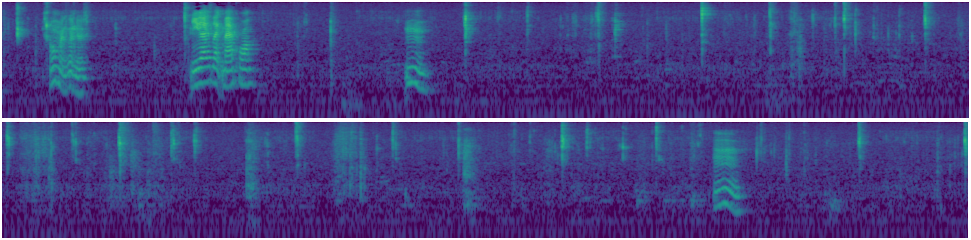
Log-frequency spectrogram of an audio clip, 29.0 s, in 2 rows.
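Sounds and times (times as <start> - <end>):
person chewing: 6.9 - 21.4, 22.0 - 29.0.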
